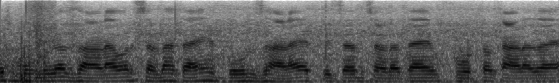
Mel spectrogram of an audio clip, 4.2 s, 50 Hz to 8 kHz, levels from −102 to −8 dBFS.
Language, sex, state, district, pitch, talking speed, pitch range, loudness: Marathi, male, Maharashtra, Gondia, 125 Hz, 185 wpm, 120-130 Hz, -14 LUFS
